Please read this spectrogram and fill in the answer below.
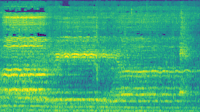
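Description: Slow sung chant: long held vocal notes that step to a new pitch every second or so over a low steady drone, fading slightly near the end.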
